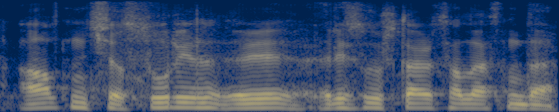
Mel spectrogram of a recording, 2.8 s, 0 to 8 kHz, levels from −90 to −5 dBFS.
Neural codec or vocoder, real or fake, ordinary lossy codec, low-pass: codec, 16 kHz, 4 kbps, X-Codec, WavLM features, trained on Multilingual LibriSpeech; fake; none; none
